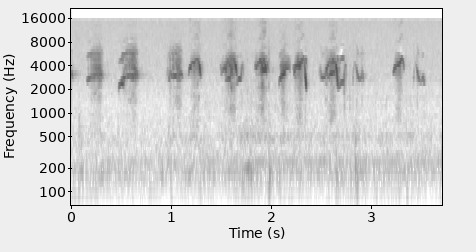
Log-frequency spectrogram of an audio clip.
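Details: Just-hatched domestic guineafowl keets, a batch of several birds on their first day: sharp high peeps in quick clusters, some slurred downward, roughly three per second, with short quiet pauses and faint background rustle.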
